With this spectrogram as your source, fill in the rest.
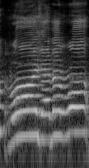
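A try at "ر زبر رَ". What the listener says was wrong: ہونٹ گول نہ ہو.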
